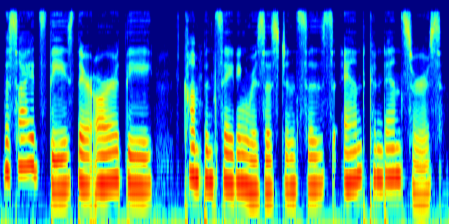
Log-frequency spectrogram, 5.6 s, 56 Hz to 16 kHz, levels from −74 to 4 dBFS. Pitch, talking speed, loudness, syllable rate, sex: 170 Hz, 95 wpm, -16 LUFS, 4.4 syllables/s, female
